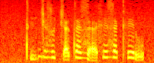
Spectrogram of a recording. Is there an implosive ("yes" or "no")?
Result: no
